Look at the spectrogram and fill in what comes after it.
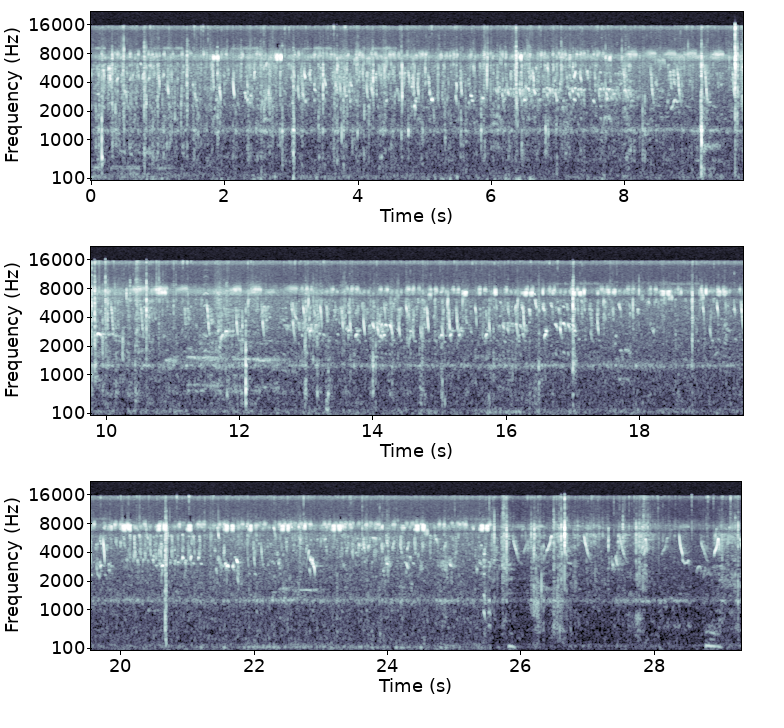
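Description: Faint outdoor ambience of many small bird chirps over a steady thin high tone, with occasional soft clicks and squelches of wet mud being scooped by hand.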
